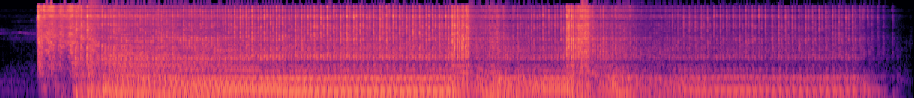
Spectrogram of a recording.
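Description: A Harley touring motorcycle engine with slip-on exhaust fires up and idles with a deep, loud, throaty exhaust rumble, with a couple of sharp revs before settling and cutting off.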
